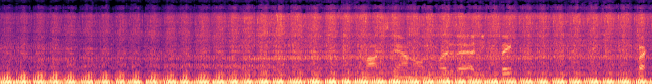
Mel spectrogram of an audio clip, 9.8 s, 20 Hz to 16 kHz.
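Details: 2012 Suzuki GSR750 with Yoshimura carbon exhaust, 18,000 km, dropped with cosmetic damage, four-cylinder idling evenly then blipping up and dropping back cleanly with no knocks or misses; normal idle and revving.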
